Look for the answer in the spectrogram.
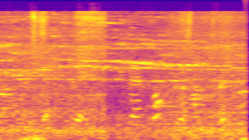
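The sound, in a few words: Shalimar Express train running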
